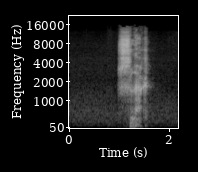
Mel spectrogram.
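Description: A man mutters a short curse close by.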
